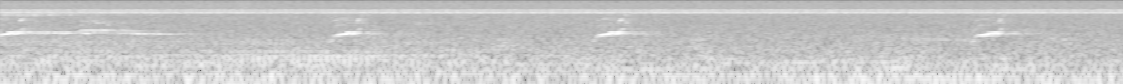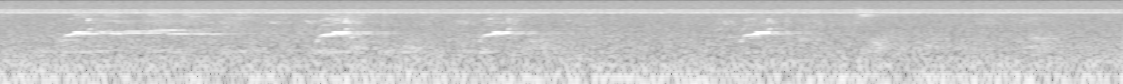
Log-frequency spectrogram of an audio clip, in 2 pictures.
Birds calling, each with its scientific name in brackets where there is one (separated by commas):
Long-tailed Manakin (Chiroxiphia linearis), Gray-headed Chachalaca (Ortalis cinereiceps)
